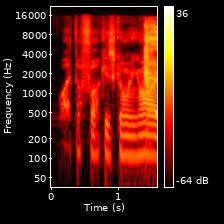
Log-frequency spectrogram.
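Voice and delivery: soft, slow bewildered mumble; groggy, just woken, drawn-out and hushed; retold sleepy confusion under the breath; dazed. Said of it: "in a daze".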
